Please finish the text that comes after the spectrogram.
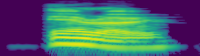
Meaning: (adjective) 1. Of or pertaining to aviation 2. Aerodynamic; having an aerodynamic appearance; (noun) 1. Aerodynamics 2. An airplane or airship 3. Aerospace
- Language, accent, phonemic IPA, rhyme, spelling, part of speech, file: English, Australia, /ˈɛəɹəʊ/, -ɛəɹəʊ, aero, adjective / noun, En-au-aero.ogg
